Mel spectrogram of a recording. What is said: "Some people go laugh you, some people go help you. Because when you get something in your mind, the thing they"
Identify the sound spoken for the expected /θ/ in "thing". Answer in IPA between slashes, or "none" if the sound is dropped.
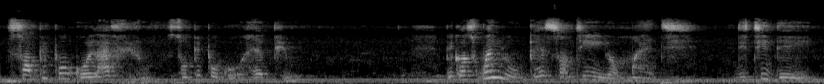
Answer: /t/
